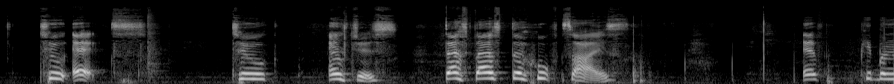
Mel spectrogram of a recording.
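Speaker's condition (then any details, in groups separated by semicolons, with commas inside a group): Speech impairment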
